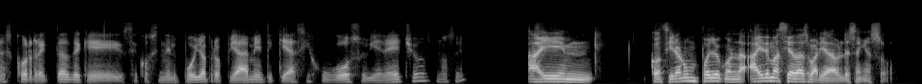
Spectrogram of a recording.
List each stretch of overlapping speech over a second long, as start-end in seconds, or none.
none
